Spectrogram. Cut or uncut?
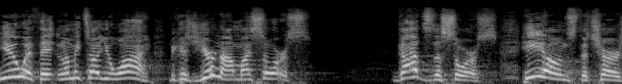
uncut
